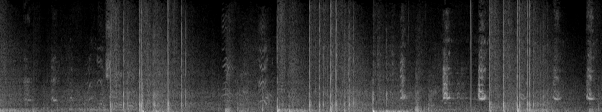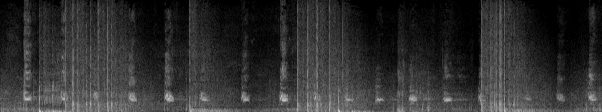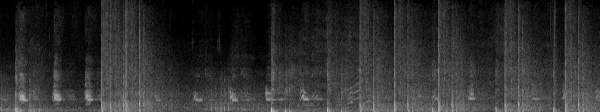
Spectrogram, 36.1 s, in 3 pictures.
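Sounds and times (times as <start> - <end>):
fireworks bangs and crackling: 0.0 - 36.0
dog barking: 0.4 - 2.1, 8.0 - 9.8, 10.5 - 14.0, 14.6 - 21.8, 22.6 - 26.1, 27.9 - 30.6, 32.8 - 33.8, 34.6 - 36.0.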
